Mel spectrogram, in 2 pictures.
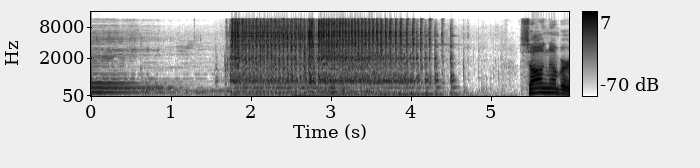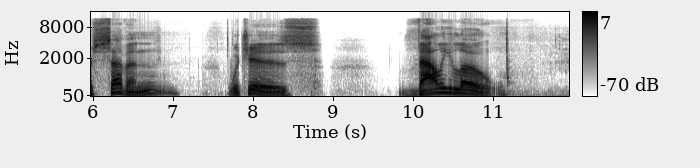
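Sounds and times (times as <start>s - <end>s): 
prize wheel spinning with ratchet clicks: 1.6s - 4.7s
speech: 5.5s - 7.1s, 7.7s - 8.8s, 9.8s - 11.2s.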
